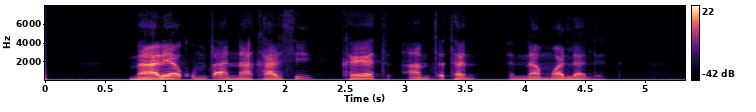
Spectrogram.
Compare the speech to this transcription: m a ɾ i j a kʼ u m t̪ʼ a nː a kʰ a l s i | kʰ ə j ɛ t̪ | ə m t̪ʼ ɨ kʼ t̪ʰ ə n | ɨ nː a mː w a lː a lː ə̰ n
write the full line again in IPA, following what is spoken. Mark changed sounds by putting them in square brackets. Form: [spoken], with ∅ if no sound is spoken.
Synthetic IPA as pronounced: m a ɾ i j a kʼ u m t̪ʼ a nː a kʰ a l s i | kʰ ə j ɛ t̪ | [a] m t̪ʼ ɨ [∅] t̪ʰ ə n | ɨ nː a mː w a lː a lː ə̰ n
